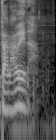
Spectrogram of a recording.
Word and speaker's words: Talavera: Talavera.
